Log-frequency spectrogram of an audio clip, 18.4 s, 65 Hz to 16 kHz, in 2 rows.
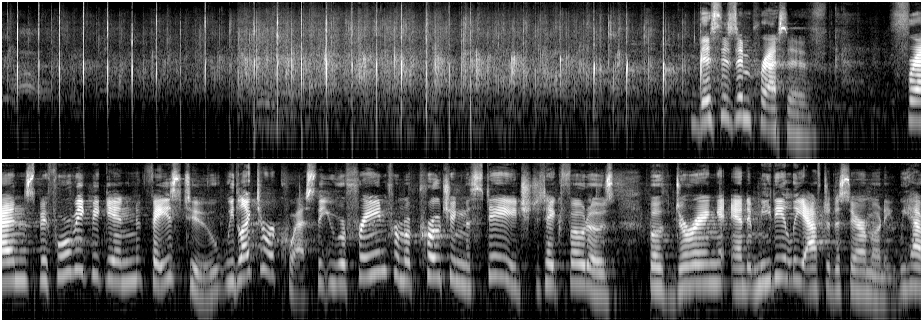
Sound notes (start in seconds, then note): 0.0 applause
